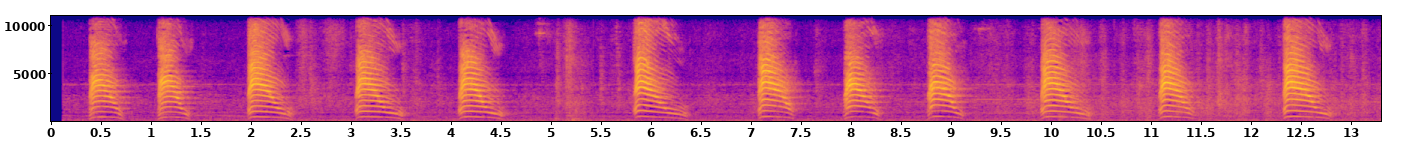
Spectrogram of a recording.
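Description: A Ragdoll cat meows again and again, each call a short arched wail about once a second.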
